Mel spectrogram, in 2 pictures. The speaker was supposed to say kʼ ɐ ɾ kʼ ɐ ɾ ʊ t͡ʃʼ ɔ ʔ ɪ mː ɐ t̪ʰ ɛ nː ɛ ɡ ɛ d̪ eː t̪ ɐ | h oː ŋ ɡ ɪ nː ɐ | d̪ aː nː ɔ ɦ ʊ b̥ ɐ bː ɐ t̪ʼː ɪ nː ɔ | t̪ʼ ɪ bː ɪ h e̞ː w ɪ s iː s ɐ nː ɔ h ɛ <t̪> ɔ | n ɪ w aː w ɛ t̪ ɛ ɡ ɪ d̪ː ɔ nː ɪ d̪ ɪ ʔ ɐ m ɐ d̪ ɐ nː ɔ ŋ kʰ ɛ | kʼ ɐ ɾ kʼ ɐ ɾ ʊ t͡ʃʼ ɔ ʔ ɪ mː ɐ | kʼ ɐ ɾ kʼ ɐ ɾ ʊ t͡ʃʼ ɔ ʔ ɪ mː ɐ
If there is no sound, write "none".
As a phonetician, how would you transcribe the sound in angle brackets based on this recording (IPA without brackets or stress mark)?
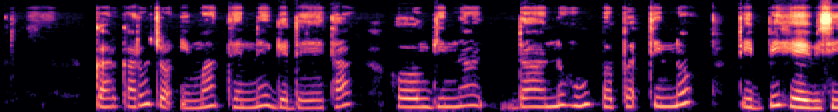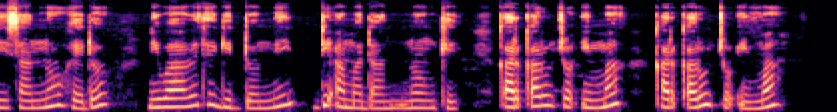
d̪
